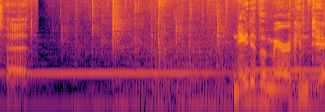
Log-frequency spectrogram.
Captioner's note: fire crackling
